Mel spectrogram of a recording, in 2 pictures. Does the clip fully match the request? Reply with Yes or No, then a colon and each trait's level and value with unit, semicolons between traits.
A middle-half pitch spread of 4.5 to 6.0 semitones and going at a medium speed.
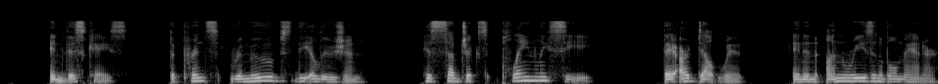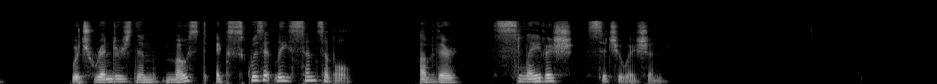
No: average, 5.0 semitones; slow, 95 wpm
